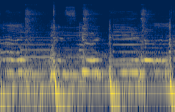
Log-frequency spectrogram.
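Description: Live rock band playing through a PA: a male singer over electric guitars and a drum kit keeping a steady beat.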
